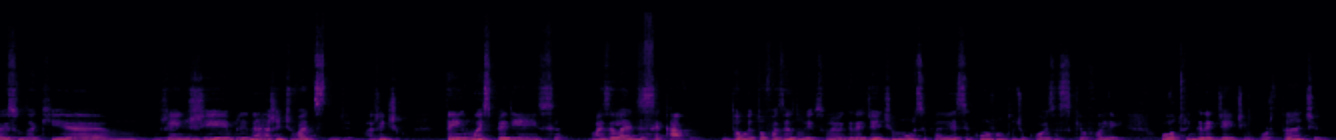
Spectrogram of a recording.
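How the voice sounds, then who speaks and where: A middle-aged woman talks through a live online singing lesson in a thoughtful, musing way, her pitch sitting in a middle range. She keeps asking her listeners a rhetorical "né?". The phone recording carries a faint hiss behind her. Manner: reflective, frequent rhetorical "né?". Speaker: singing teacher. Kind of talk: live-streamed lesson monologue.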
